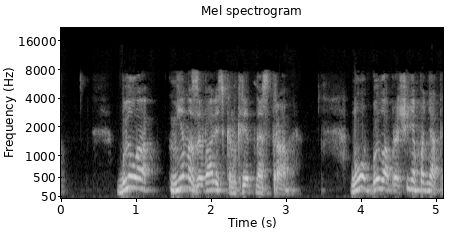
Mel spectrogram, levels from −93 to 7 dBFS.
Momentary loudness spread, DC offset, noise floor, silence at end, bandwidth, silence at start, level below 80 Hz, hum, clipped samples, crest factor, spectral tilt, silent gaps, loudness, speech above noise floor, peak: 9 LU; under 0.1%; -49 dBFS; 0 s; 8.2 kHz; 0.75 s; -52 dBFS; none; under 0.1%; 16 dB; -4.5 dB/octave; none; -19 LUFS; 31 dB; -4 dBFS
